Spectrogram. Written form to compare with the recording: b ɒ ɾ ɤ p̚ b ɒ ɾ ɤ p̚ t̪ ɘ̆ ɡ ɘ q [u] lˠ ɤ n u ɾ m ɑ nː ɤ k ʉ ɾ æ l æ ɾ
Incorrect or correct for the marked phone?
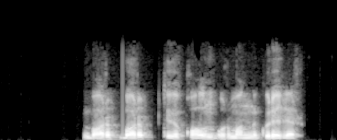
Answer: incorrect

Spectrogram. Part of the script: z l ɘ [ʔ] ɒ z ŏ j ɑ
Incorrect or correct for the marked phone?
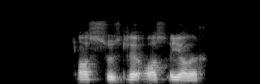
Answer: correct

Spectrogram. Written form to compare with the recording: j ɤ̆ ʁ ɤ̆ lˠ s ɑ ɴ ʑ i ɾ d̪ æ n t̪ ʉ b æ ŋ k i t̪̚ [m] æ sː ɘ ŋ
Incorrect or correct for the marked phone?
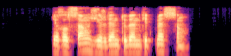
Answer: correct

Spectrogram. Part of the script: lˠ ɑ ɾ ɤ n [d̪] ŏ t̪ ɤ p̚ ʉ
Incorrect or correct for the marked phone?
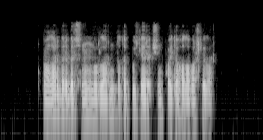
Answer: incorrect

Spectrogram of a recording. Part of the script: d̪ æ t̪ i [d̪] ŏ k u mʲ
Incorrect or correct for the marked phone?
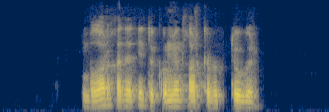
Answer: correct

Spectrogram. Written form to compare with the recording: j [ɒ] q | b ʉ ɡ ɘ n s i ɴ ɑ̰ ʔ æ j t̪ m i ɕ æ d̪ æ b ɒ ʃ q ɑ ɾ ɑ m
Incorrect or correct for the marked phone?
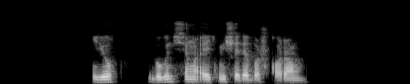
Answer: incorrect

